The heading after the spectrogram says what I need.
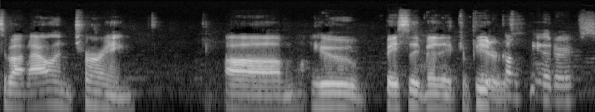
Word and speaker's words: Turing: Benedict Cumberbatch plays a star, and if you don't know the story, it's about Alan Turing, who basically invented computers.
